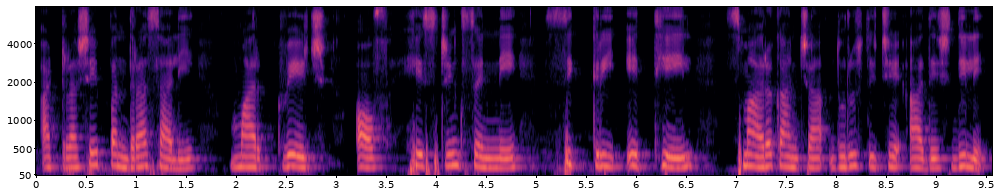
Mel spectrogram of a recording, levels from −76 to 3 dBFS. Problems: none marked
